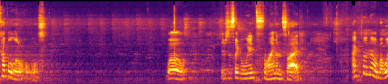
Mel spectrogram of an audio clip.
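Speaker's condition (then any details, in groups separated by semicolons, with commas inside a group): No condition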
